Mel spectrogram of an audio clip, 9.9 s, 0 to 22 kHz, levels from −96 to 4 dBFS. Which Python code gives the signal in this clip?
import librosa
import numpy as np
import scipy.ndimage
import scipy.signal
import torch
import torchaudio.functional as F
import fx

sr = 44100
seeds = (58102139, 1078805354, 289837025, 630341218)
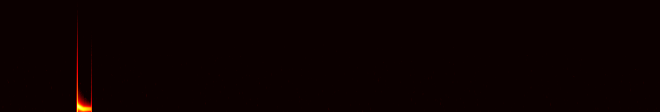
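

y = fx.drum_kick(sr, seeds[0], length_s=0.21, level_db=-6.0, start_hz=230.0, end_hz=120.0, sweep_ms=87.0, decay_s=0.42, click=False)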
